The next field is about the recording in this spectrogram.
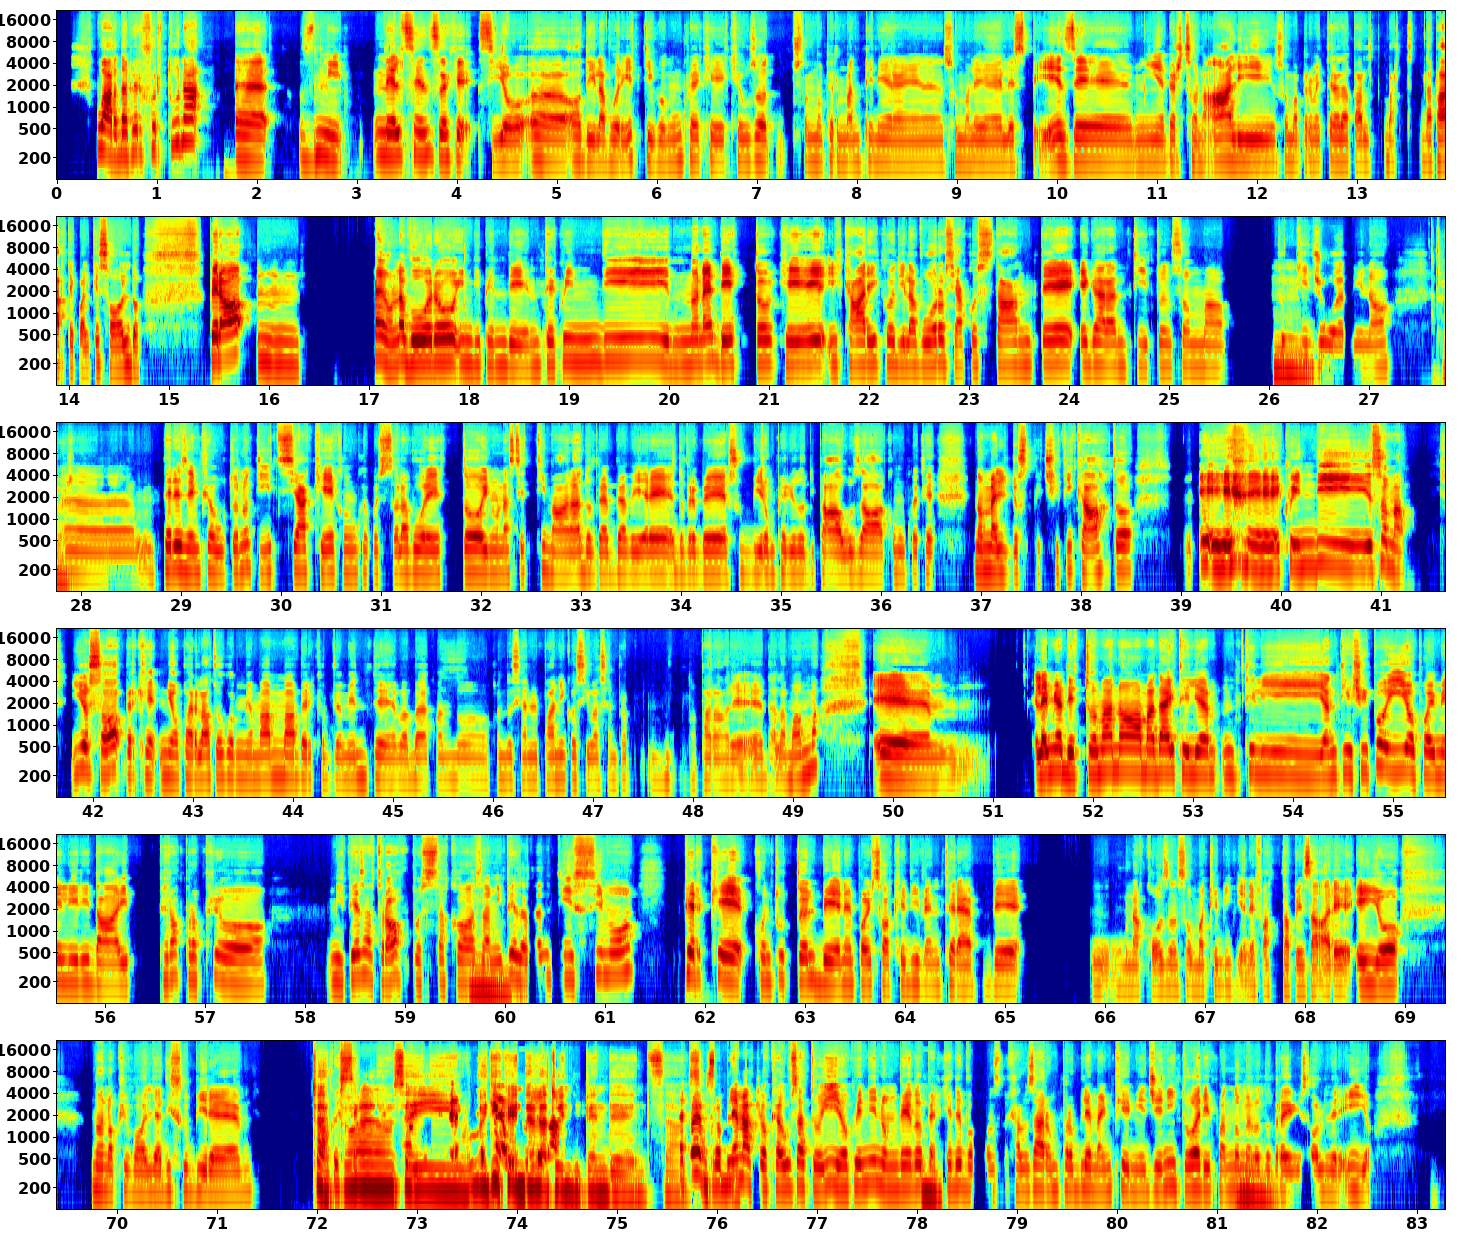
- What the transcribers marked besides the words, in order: "diciamo" said as "ciamo"; tapping; laughing while speaking: "ehm"; "proprio" said as "propio"; sigh; unintelligible speech
- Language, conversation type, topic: Italian, advice, Come posso bilanciare il risparmio con le spese impreviste senza mettere sotto pressione il mio budget?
